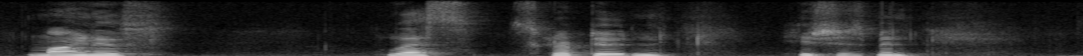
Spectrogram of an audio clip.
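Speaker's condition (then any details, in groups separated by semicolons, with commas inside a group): Cerebral palsy; from birth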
